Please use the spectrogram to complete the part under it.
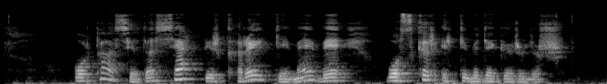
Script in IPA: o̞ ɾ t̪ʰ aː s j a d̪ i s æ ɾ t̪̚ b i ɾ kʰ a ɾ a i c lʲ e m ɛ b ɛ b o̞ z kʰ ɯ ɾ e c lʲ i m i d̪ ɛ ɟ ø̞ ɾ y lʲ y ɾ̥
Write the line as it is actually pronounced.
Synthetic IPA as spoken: o̞ ɾ t̪ʰ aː s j a d̪ a s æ ɾ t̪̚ b i ɾ kʰ a ɾ a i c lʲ e m ɛ v ɛ b o̞ s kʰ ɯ ɾ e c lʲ i m i d̪ ɛ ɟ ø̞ ɾ y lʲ y ɾ̥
